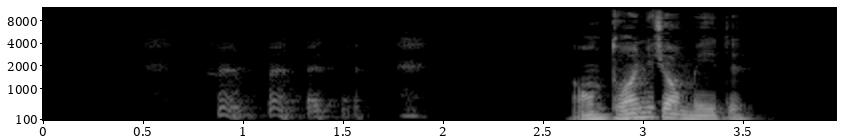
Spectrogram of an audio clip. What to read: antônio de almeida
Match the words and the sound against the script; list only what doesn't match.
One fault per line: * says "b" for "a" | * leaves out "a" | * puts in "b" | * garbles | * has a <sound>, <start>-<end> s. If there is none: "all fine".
* has a laugh, 0.5-2.0 s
